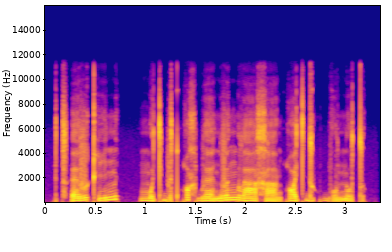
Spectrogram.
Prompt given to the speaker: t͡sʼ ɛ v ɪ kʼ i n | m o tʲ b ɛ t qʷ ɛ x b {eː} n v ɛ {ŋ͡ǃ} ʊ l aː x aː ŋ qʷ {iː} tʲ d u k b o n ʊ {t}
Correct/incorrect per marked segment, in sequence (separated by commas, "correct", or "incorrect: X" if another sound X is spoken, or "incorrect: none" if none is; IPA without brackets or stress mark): incorrect: ɛː, incorrect: ŋ, correct, correct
